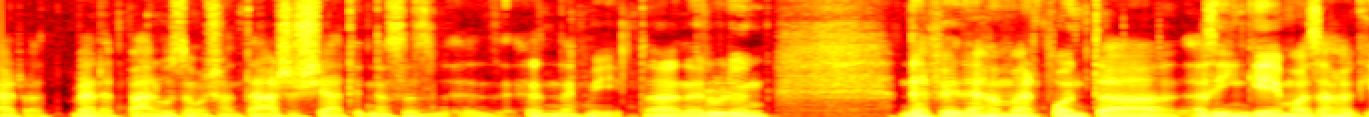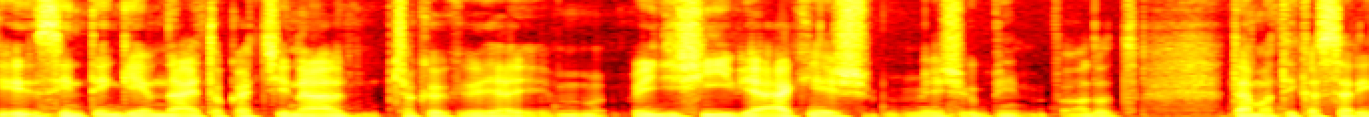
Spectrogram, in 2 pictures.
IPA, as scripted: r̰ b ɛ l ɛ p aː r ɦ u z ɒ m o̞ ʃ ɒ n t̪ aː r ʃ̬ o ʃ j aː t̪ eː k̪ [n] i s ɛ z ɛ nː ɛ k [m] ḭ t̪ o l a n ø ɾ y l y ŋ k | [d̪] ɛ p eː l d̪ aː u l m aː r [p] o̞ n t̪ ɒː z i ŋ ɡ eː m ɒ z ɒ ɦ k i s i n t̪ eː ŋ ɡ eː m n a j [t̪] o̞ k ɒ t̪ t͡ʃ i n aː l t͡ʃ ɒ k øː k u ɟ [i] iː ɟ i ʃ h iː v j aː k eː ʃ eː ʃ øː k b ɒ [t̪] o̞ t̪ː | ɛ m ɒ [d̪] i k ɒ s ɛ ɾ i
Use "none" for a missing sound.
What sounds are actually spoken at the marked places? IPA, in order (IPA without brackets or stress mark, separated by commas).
n, m, d̪, p, t̪, ɛ, d̪, t̪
